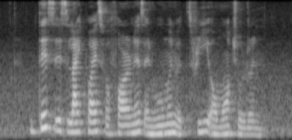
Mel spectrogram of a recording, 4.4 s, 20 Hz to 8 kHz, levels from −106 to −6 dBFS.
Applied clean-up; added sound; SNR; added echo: none; none; none; none.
